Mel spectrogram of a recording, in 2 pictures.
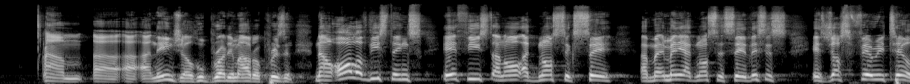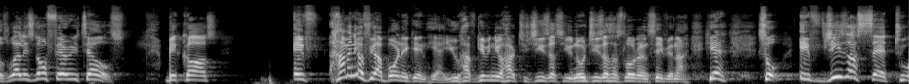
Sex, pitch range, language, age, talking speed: male, 155-255 Hz, English, 40-59, 220 wpm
